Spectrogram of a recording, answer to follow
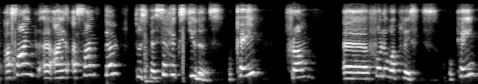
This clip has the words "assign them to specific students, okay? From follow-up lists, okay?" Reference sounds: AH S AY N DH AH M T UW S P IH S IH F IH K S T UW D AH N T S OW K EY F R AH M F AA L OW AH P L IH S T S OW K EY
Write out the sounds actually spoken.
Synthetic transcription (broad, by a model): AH S AY N DH AH M T UW S P IH S IH F IH K S T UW D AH N T S OW K EY F R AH M F AA L OW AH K L IH S T S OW K EY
